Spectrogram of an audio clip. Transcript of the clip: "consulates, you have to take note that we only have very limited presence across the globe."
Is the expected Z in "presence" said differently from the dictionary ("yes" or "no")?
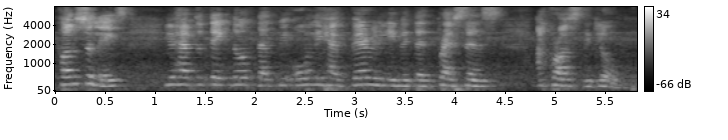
yes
